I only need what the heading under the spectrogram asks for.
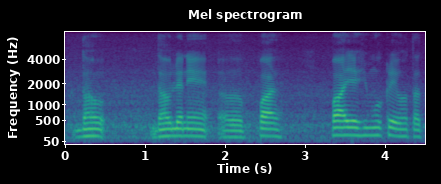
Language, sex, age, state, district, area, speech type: Marathi, male, 18-30, Maharashtra, Osmanabad, rural, spontaneous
